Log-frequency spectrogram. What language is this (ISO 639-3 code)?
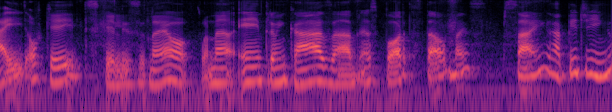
por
